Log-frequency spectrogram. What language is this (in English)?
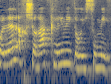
Hebrew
